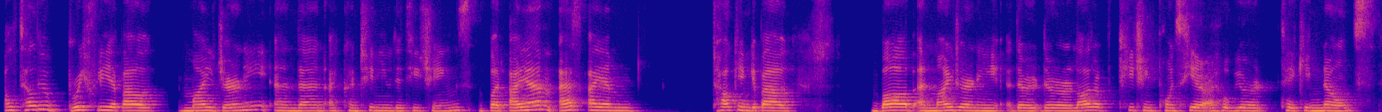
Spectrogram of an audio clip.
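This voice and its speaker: A woman's voice: medium pitch, steady tone, a little slow, dark tone. Earnest woman coach. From Iran. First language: Persian. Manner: earnest, urging, rhetorical questions. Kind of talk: live online coaching talk.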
